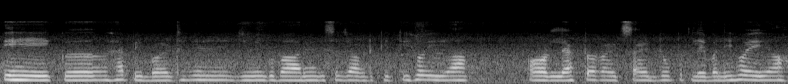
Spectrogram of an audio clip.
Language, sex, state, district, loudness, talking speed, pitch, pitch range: Punjabi, male, Punjab, Kapurthala, -17 LUFS, 160 wpm, 195 Hz, 190-200 Hz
